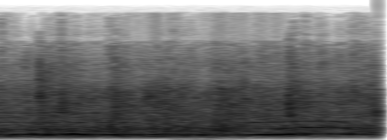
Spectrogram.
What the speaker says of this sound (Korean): 앵콜 박수 한번 주세요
